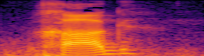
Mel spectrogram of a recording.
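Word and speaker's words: חג: gut of the gimel altogether is pronounced cog and cog is a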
